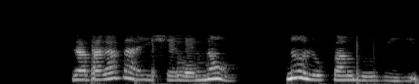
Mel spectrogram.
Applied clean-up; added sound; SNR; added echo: neural mask model DeepFilterNet 3.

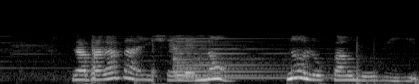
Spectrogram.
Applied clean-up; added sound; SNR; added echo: none; Church bell; 13 dB; reverberation time 0.2 s.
